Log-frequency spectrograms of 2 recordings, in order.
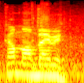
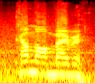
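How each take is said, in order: Both takes have the same delivery.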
